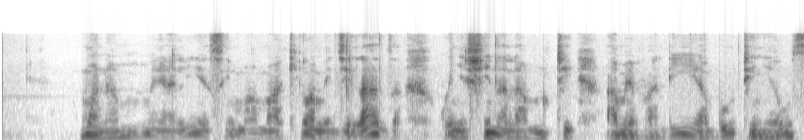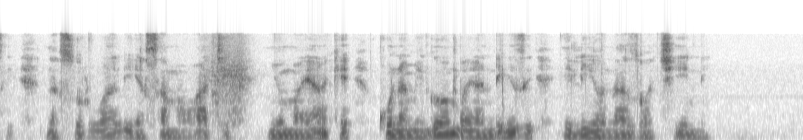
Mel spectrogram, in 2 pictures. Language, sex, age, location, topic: Swahili, male, 25-35, Mombasa, agriculture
